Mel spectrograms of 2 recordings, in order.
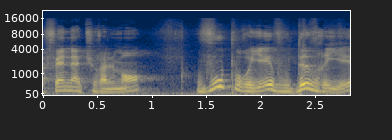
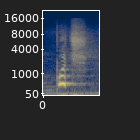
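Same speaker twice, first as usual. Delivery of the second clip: mock dropped ending. Shown as a demonstration. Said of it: "On a tendance à faire ça".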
